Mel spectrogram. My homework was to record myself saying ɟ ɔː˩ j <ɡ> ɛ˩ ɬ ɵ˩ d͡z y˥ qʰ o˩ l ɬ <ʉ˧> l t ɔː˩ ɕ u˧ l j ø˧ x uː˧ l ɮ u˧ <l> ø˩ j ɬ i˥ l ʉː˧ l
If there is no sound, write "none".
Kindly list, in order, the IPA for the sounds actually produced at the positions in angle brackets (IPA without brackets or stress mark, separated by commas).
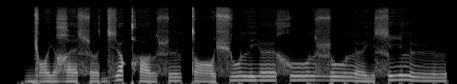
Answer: ʁ, ʉ˧, l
